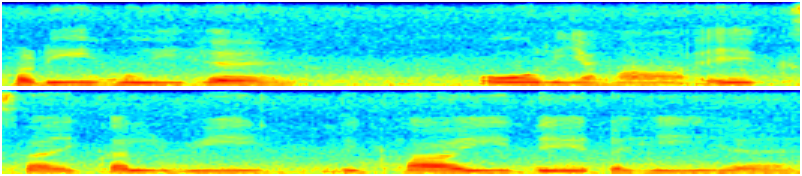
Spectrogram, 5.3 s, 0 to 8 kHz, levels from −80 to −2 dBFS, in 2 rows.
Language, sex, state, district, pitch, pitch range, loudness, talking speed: Hindi, female, Haryana, Charkhi Dadri, 200 Hz, 195-210 Hz, -18 LUFS, 135 wpm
